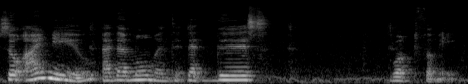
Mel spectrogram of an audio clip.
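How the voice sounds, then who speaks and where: A woman at a medium pitch with a non-native accent and ordinary pitch variation. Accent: heavy non-native. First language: not English (English is third language). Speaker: music teacher. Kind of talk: testimonial. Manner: halting.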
